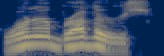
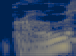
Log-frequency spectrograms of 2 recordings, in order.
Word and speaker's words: Warner Bros.: It's Warner Brothers, not Bros.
